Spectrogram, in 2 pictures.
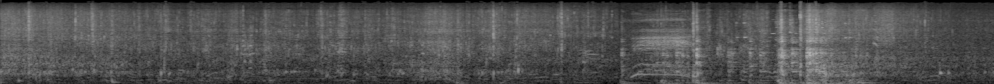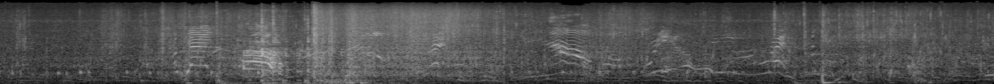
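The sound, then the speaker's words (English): Irregular splashing and sloshing of water as a dog swims, with louder bursts of splashes now and then and voices talking over the watery churn. “Stay in the water. Swim around the water.”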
